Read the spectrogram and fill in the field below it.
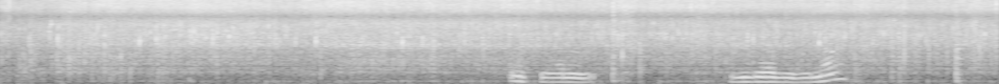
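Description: Small fish frying in oil, a loud, steady crackling sizzle that runs throughout while someone speaks briefly over it and a few light clinks sound near the end.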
